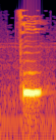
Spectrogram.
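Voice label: "积", Mandarin Chinese; hsk; chinese-flashcards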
